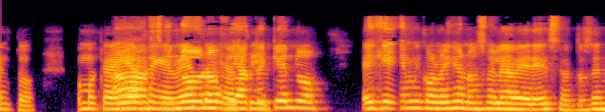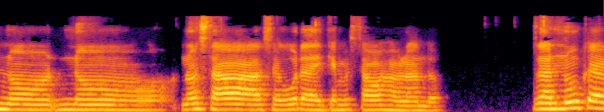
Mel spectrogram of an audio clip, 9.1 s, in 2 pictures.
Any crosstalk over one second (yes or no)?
yes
